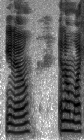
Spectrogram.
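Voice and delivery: ordinary delivery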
